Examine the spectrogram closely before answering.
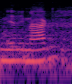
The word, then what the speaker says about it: Meramec: Plus lesquelles, petites par exemple, qu'on est Voyons, la Meramec, qui s'écrit Meramec, mais qu'on prononce ici Meramec.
